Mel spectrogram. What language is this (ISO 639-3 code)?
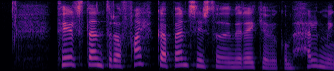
isl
